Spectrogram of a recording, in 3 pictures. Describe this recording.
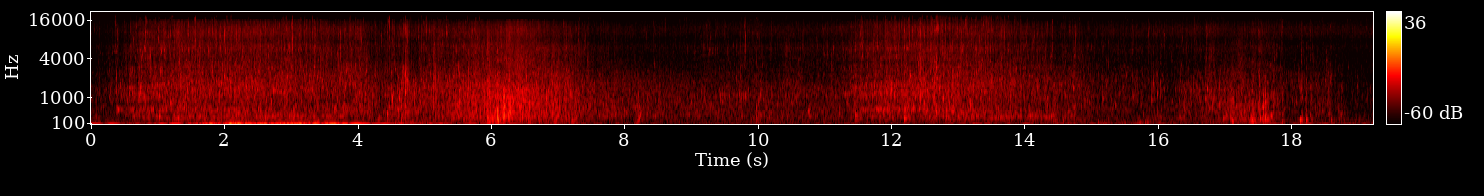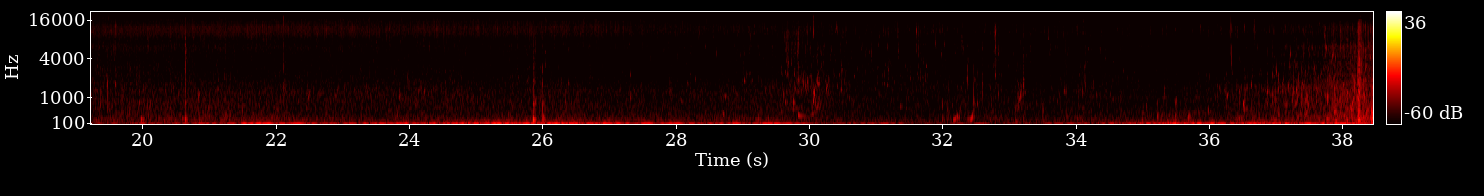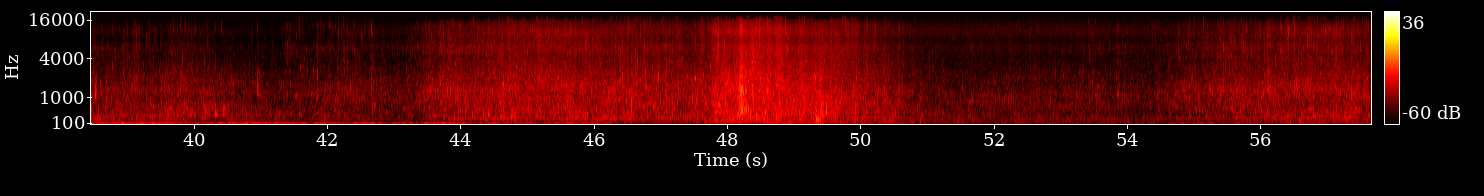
Directional microphone, on the edge of lava field and the sea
